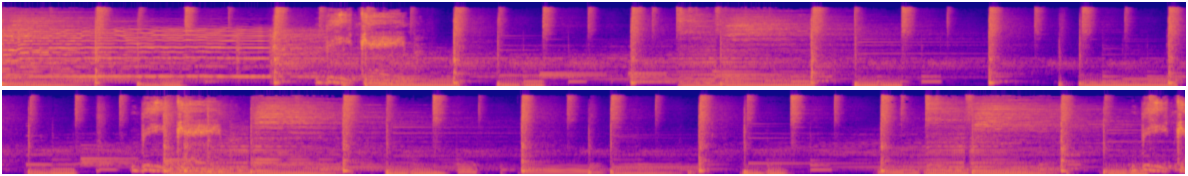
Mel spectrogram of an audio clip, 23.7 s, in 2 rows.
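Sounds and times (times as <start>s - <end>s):
classic hip hop and rap music: 0.0s - 18.4s, 19.3s - 23.6s.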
